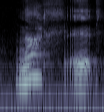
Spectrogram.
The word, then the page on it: nuL'e'tL': Hupa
